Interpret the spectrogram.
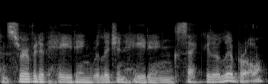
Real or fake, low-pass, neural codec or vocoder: fake; 7.2 kHz; vocoder, 44.1 kHz, 128 mel bands, Pupu-Vocoder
